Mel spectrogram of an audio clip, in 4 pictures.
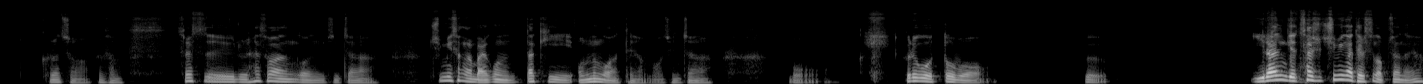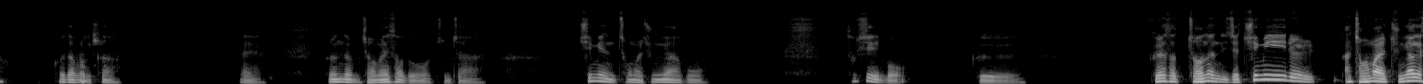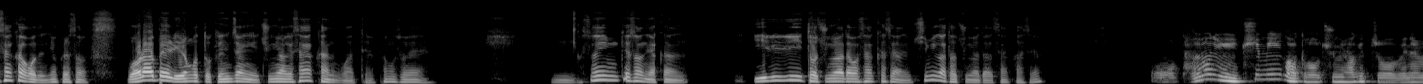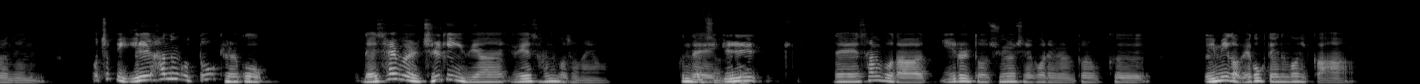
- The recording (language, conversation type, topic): Korean, unstructured, 취미 활동에 드는 비용이 너무 많을 때 상대방을 어떻게 설득하면 좋을까요?
- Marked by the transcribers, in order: tapping; sniff; other background noise; teeth sucking; teeth sucking; sniff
